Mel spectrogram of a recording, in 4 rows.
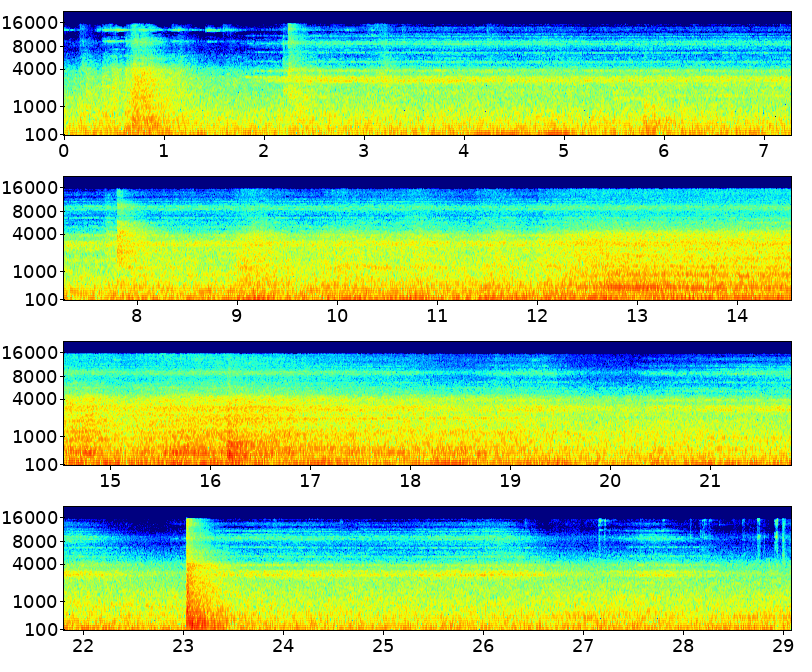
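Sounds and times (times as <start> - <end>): rumbling background noise: 0.0 - 29.0
tailgate slamming shut: 23.0 - 23.6.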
